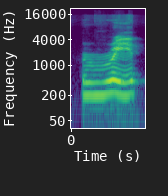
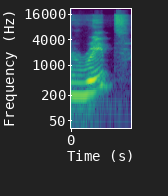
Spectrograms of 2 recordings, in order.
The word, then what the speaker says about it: read: En este caso, en presente se dice read, en pasado se dice read, ¿no? Como el color red.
